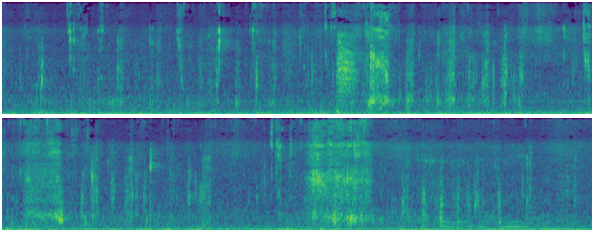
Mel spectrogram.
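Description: Close-miked wet chewing and biting of braised pork knuckle with its sticky skin: rapid smacking mouth clicks, with two louder, longer sounds about three and a half and nine seconds in.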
